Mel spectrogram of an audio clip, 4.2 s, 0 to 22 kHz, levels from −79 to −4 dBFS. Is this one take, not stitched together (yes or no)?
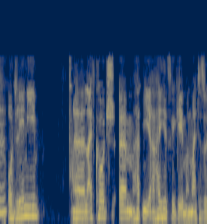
yes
